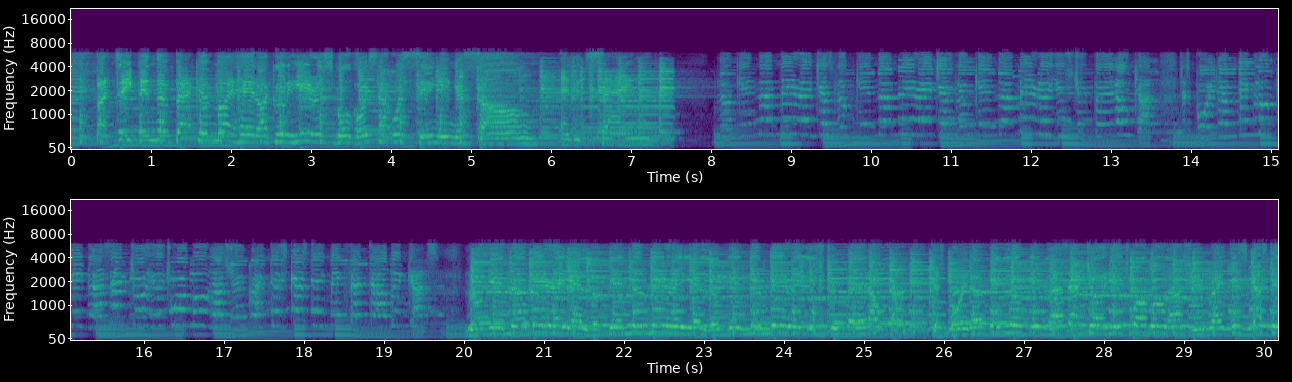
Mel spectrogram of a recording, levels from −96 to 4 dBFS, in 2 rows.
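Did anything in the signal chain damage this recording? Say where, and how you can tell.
No, nothing along the chain seems to have left a mark here, so there's no stage to point to and the sound can simply be taken as it is.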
